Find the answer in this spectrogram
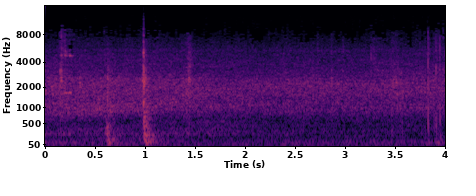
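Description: Car door being opened by its handle: two short clicks from the latch about half a second apart, the second louder, over steady outdoor background noise.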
